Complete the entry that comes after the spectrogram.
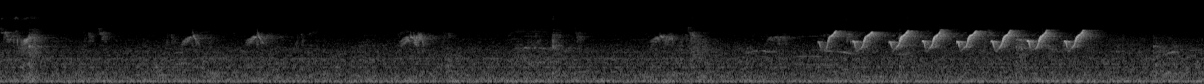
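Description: Birds chirping: short single chirps every second or so, then, about eight seconds in, a quick run of about eight loud rising notes lasting under three seconds, over a steady low hum.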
